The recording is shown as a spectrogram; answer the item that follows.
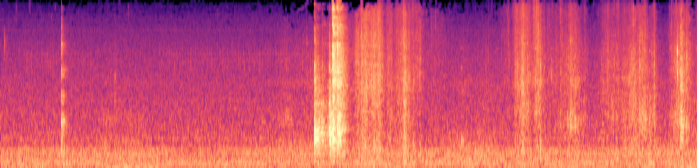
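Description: Metal spoon clinking against glass dessert bowls: a light tap about a second in, then a louder clatter of several knocks about five seconds in, with softer handling knocks later.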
